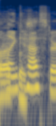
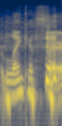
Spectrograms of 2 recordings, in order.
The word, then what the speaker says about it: Lancaster: It's not Lancaster. It's Lancaster. – While at FNM, was active in working with refugees and immigrants through awareness efforts, volunteer coordination, and fundraising in the Lancaster community and through the Lancaster County Refugee Coalition.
